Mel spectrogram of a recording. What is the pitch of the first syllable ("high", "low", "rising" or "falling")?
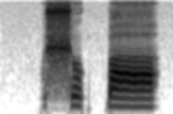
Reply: high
